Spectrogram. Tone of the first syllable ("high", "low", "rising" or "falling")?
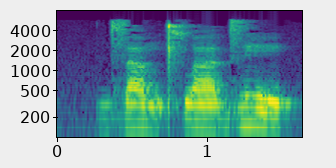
low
